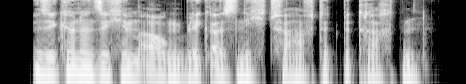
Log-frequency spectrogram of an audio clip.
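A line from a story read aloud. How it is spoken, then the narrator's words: Plain. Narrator (German): sagte Jim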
